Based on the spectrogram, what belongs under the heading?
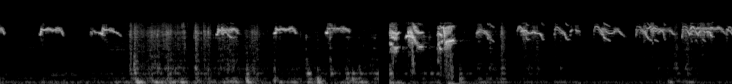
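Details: Common myna chicks standing in a row in a nest box waiting for food give short high rasping begging notes amid clicking and tapping noises, becoming a denser chatter toward the end.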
